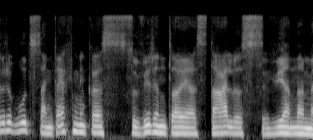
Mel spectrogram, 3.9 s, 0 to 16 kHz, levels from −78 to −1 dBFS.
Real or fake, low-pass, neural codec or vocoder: fake; 10.8 kHz; codec, 24 kHz, 3 kbps, HILCodec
